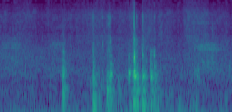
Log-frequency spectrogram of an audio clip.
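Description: A charging plug clunks into a car's socket.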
